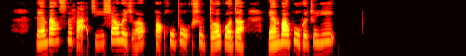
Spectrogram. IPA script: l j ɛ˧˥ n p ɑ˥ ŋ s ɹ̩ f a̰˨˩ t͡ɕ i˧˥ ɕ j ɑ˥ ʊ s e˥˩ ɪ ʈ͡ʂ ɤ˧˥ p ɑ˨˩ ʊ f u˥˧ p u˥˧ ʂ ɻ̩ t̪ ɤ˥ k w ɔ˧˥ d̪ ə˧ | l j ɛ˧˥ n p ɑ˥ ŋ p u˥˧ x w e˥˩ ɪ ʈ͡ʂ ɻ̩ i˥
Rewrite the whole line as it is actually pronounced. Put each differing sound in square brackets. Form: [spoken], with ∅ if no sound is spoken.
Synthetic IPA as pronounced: l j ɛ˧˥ n p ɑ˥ ŋ s ɹ̩ f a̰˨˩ t͡ɕ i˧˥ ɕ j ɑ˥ ʊ [f] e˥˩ ɪ ʈ͡ʂ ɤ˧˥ p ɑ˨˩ ʊ [x] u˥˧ p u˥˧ ʂ ɻ̩ t̪ [ɤ˧˥] k w ɔ˧˥ d̪ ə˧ | l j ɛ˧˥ n p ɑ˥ ŋ p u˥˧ x w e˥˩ ɪ ʈ͡ʂ ɻ̩ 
